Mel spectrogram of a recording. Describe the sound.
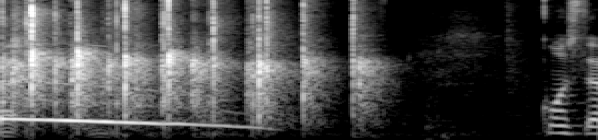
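A brief round of applause: brisk, loud claps that fade out over about two seconds, with a long falling tone over the start, followed by a voice beginning to speak.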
